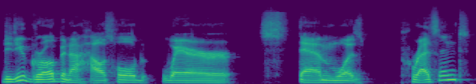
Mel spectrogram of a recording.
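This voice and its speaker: A man's voice: on the low side, big pitch swings, slow. A man speaking as a podcast host and interviewer. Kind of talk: casual podcast interview with scripted intro.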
